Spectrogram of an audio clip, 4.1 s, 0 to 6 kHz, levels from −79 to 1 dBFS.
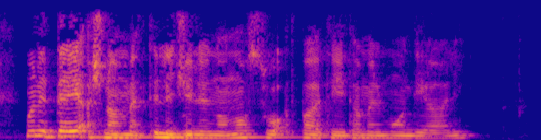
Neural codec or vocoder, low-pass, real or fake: none; 5.4 kHz; real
